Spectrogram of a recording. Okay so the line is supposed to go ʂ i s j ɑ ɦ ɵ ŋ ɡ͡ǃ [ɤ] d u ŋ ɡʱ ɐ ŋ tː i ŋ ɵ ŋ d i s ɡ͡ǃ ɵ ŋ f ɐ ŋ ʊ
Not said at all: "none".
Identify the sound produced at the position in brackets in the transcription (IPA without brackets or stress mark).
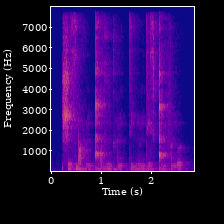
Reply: ɔ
